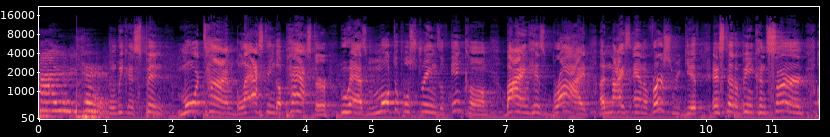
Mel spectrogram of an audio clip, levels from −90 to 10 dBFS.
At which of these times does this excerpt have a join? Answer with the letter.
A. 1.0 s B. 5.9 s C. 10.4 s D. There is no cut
A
